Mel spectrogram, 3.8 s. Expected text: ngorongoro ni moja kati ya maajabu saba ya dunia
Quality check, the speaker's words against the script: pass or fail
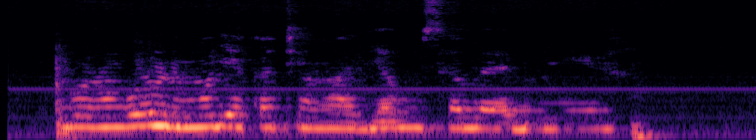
pass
